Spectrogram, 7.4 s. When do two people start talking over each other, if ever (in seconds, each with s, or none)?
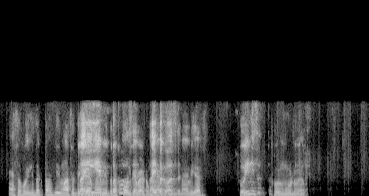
1.6 s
